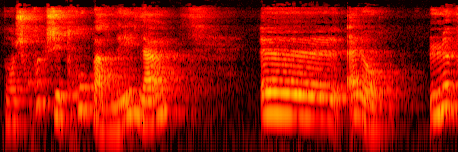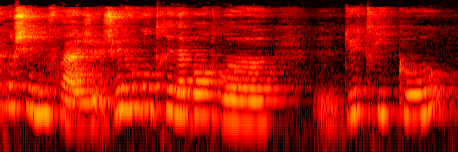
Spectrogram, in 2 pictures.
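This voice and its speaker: A woman's voice: sits high, animated, slow, darkish tone. A woman chatting casually about her knitting, hesitant and rambling, with many fillers and restarts. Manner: rambling, chatty, self-deprecating. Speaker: knitting and crochet podcaster. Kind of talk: casual chat showing knitwear. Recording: echoey room, voice from a distance.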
